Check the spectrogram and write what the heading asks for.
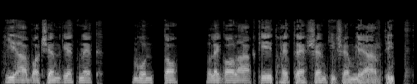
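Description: A man's voice: low-pitched, fairly even intonation, a little hiss or hum, close to an everyday voice. A man voicing a watchful old woman neighbour who speaks bluntly.

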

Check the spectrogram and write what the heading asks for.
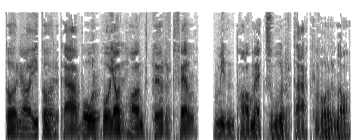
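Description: A man narrating an audiobook in a steady, even storytelling manner. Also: deep voice, no room sound. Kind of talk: audiobook reading.

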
